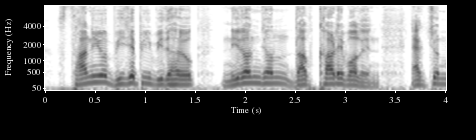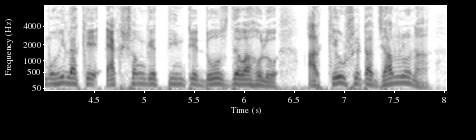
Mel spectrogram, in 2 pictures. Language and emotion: Bengali, neutral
